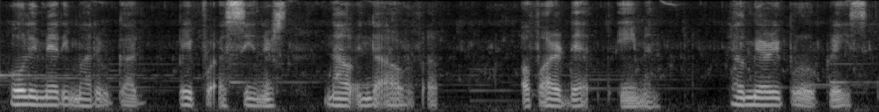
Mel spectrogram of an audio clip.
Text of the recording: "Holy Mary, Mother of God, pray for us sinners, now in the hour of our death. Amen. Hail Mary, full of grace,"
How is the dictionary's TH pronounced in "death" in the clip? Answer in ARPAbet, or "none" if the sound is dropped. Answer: T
